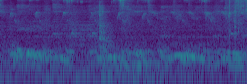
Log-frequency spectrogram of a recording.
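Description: Flying pigeons kept in a loft room coo softly and repeatedly, several birds overlapping in a low, continuous murmur at close range, with a few faint chirps and light rustles.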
